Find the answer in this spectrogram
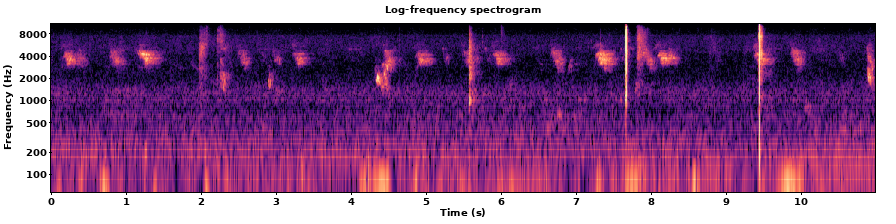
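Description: Small birds chirping with short, high calls scattered throughout, with two sharp clicks late on, the second the loudest.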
